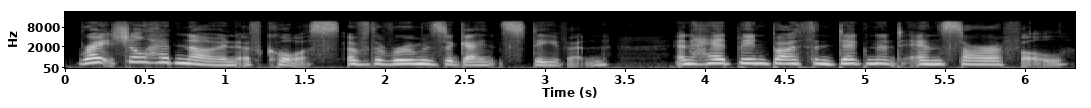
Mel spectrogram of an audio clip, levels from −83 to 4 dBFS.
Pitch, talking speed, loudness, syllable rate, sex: 245 Hz, 160 wpm, -18 LUFS, 4.6 syllables/s, female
